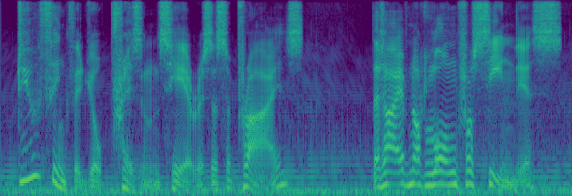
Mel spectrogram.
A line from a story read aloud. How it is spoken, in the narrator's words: Mulgus chuckled, the sound loud off the high ceiling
